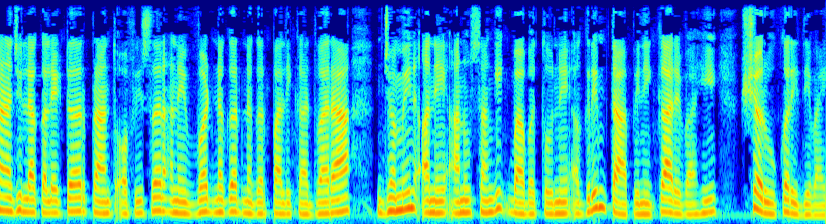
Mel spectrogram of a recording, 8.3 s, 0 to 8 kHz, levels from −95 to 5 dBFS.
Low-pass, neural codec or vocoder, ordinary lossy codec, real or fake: 7.2 kHz; none; none; real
